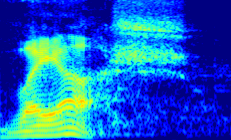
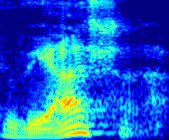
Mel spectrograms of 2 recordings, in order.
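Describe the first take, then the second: First: The name ends on the consonant sound. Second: The name ends with an added vowel sound. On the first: The speaker calls it right. "His name is Vyas" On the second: The speaker calls it wrong. "It's not Vyasa"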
